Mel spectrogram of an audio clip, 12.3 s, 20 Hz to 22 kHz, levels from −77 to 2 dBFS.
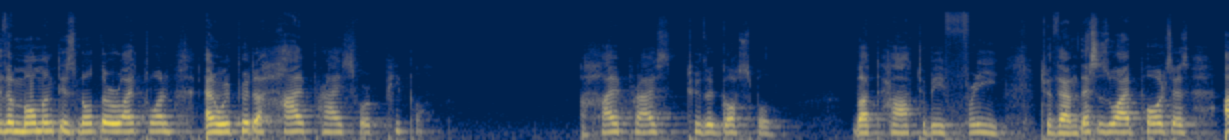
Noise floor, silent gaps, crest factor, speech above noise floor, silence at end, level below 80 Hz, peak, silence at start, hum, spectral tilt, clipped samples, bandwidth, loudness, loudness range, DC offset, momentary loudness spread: -62 dBFS; none; 16 dB; 45 dB; 0 s; -42 dBFS; 0 dBFS; 0 s; none; -8 dB/octave; under 0.1%; 13.5 kHz; -17 LUFS; 11 LU; under 0.1%; 18 LU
